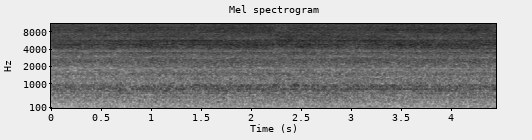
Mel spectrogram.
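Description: Hair dryer running steadily, a constant rush of air with a steady whine in it, blowing back the partridge hackle fibres on a fly.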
